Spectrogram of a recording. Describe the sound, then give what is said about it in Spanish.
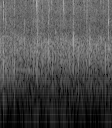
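Audience applause at an evening show as the host greets the crowd, a dense, steady clapping that keeps an even level from start to finish. “Un aplauso para ustedes, que sigue el aplauso para ustedes, por favor, venga.”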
